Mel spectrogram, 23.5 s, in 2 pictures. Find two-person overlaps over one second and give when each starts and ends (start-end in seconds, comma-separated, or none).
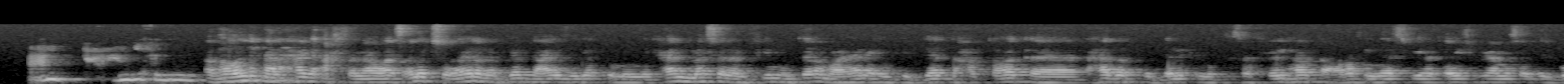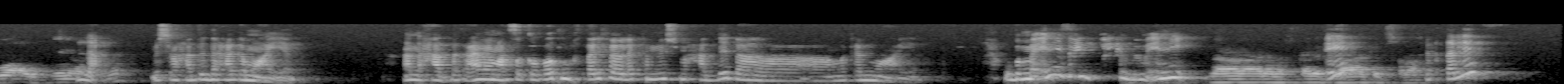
none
